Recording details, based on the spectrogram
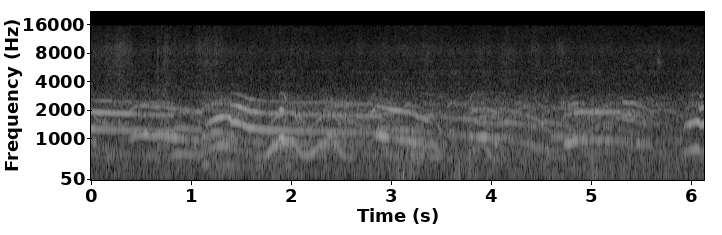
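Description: Several jackals howl together, their high wavering voices sliding up and down and overlapping.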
